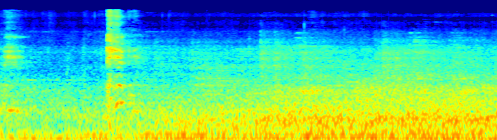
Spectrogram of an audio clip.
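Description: A subway train rumbles closer, growing louder.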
